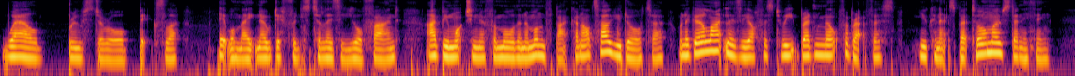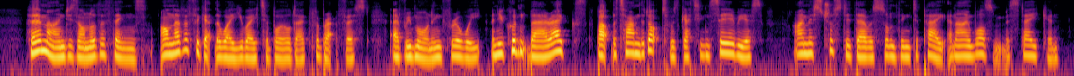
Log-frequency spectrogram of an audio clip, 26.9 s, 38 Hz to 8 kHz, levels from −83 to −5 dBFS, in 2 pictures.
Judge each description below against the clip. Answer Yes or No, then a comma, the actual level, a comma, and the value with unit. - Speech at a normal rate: No, fast, 210 wpm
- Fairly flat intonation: No, average, 3.7 semitones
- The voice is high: No, medium, 150 Hz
